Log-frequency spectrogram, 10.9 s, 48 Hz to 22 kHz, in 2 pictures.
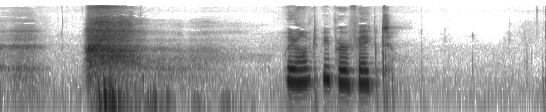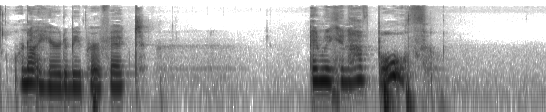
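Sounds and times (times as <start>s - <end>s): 
deep breath: 0.0s - 2.7s, 7.0s - 8.0s
speech: 2.9s - 4.0s, 5.6s - 7.0s, 8.6s - 9.8s.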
